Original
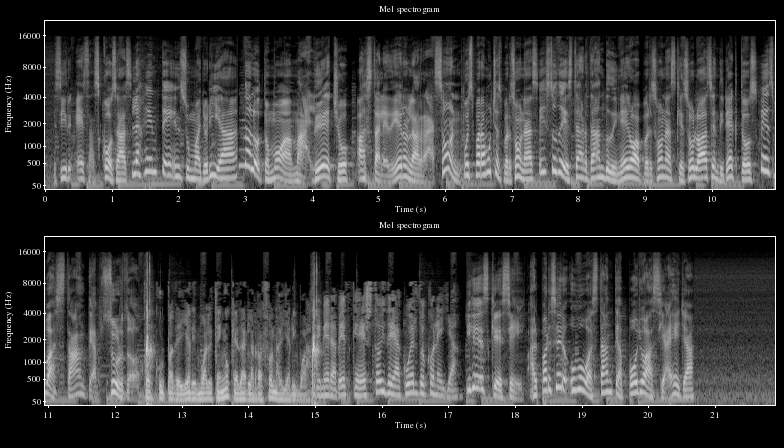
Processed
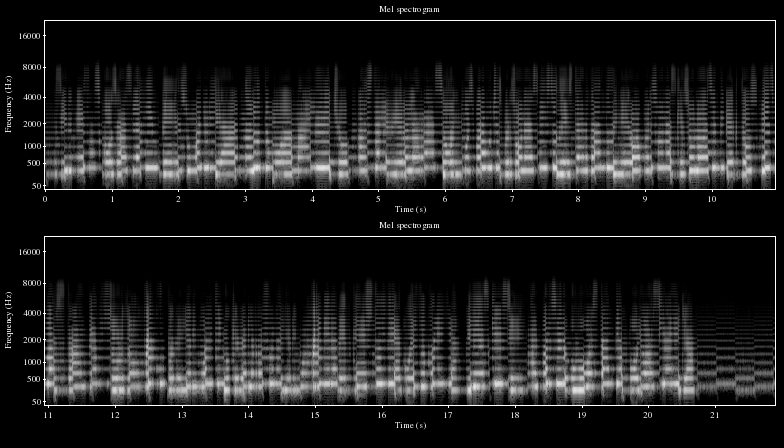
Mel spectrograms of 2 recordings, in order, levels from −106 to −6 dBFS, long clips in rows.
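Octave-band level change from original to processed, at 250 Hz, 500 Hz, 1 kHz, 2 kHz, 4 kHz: +3.5 dB, +3.0 dB, -3.5 dB, -10.0 dB, under -15 dB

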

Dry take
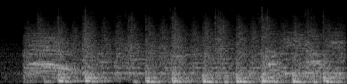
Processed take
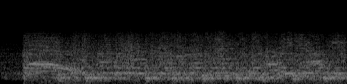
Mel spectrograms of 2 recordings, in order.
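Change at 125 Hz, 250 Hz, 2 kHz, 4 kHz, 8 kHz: -28.0 dB, -11.5 dB, -8.5 dB, -10.5 dB, under -25 dB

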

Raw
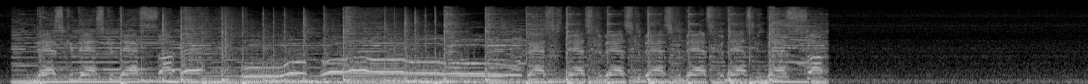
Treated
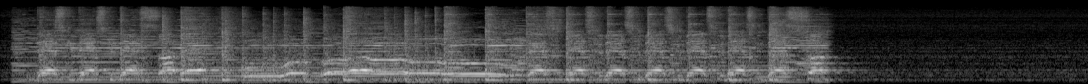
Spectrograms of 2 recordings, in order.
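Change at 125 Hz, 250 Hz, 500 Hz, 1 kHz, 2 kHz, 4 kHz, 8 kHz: -20.5, -7.0, +0.5, +1.0, +1.0, +1.0, +1.0 dB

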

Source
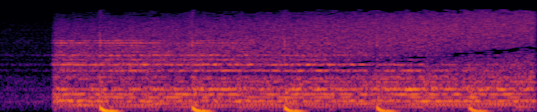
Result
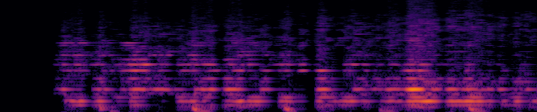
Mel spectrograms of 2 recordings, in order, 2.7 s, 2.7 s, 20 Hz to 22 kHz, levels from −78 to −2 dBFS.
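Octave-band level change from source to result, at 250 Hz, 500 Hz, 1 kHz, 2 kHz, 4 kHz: -15.5, -10.0, -6.5, -10.5, -14.5 dB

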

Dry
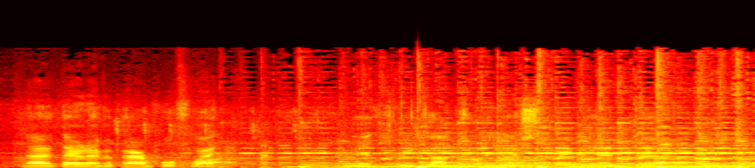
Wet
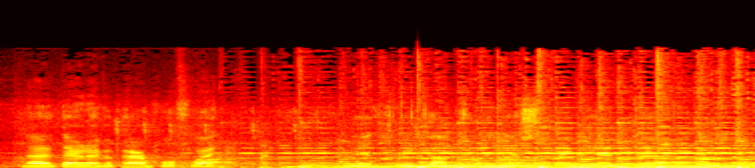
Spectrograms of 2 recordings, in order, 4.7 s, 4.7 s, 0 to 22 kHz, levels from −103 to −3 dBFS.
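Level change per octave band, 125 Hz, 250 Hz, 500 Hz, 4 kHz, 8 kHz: +8.0, +7.0, +3.0, -1.0, -1.0 dB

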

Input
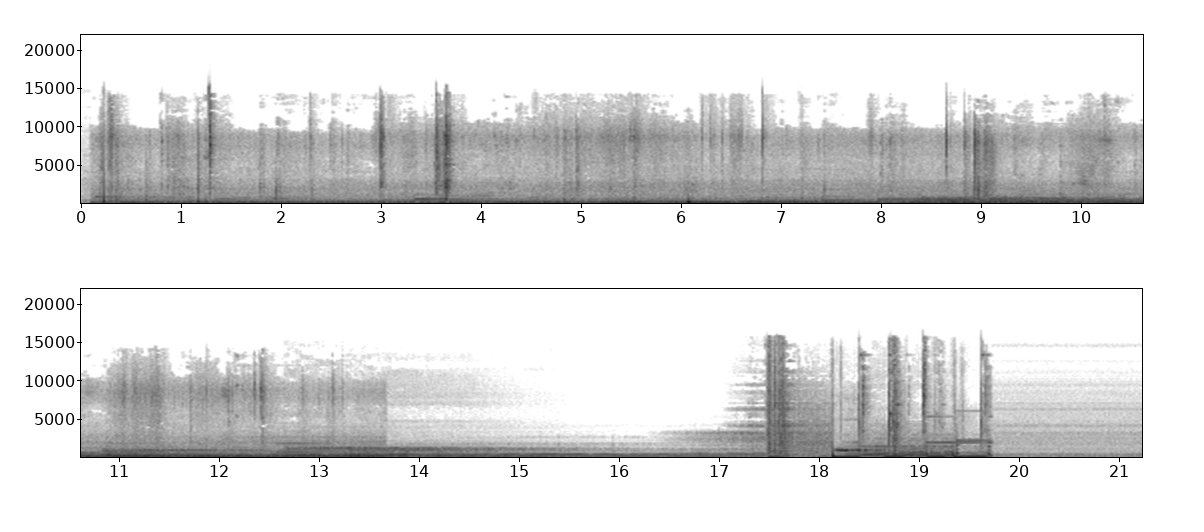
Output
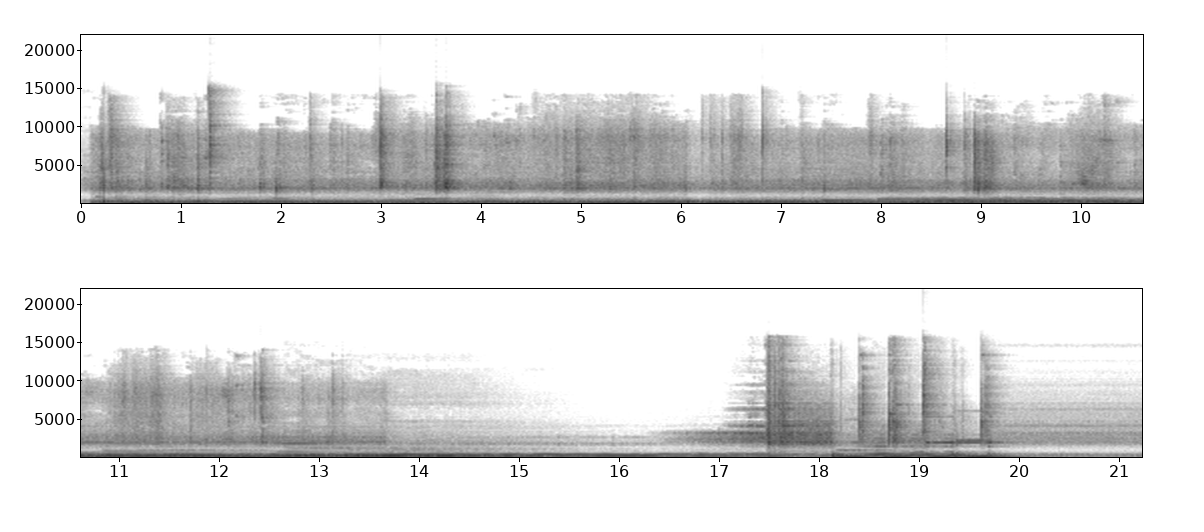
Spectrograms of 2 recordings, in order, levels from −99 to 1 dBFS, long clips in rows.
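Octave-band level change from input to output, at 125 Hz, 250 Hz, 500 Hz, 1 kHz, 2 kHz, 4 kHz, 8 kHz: -7.0, -3.5, -5.5, -18.5, +3.5, +2.0, -3.5 dB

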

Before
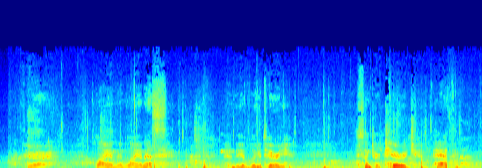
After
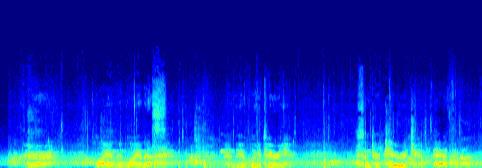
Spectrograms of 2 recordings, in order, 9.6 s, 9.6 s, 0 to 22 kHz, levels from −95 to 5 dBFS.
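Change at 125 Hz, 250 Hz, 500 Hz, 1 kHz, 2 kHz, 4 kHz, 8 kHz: -22.5, -18.0, -9.5, -3.5, -5.5, -14.0, -17.0 dB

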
